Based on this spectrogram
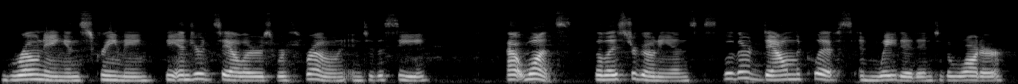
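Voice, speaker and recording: A woman reads a storybook aloud at an even, steady pace, her voice sitting at a middle pitch. The sound is muffled and lo-fi, lacking crispness. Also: measured pace. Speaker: reader.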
